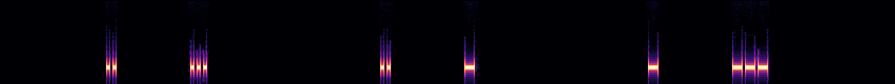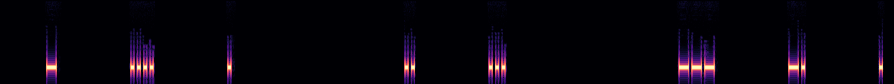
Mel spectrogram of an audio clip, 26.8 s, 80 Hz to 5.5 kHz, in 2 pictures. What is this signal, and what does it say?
Morse code, heard as a keyed tone, about 25 wpm, spaced as for 7 wpm, 600 Hz. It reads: IS IT TO THE IS ONE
